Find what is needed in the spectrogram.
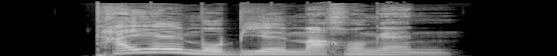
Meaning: plural of Teilmobilmachung
- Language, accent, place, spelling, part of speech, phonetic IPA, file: German, Germany, Berlin, Teilmobilmachungen, noun, [ˈtaɪ̯lmoˌbiːlmaxʊŋən], De-Teilmobilmachungen.ogg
